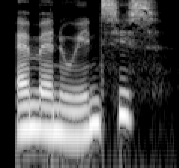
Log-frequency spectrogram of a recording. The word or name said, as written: amanuensis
